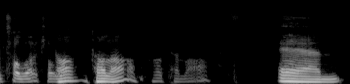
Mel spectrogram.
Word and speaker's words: Tolle: Tola, Tola, Tola. Oh, Tolle.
